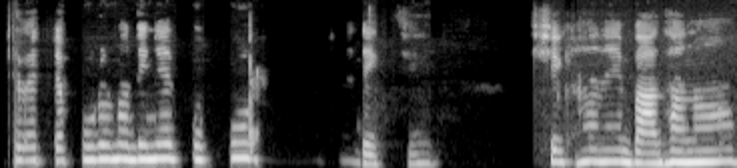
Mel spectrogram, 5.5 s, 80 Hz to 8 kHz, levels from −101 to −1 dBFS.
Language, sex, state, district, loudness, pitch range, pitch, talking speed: Bengali, female, West Bengal, Jhargram, -18 LUFS, 195-240 Hz, 210 Hz, 85 wpm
